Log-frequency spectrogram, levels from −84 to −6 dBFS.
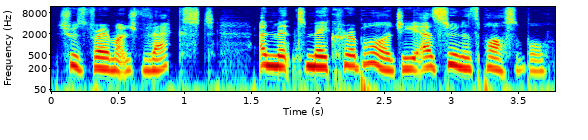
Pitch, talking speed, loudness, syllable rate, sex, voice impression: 205 Hz, 240 wpm, -18 LUFS, 6.6 syllables/s, female, feminine, slightly adult-like, tensed, clear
